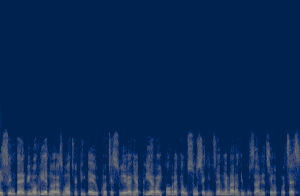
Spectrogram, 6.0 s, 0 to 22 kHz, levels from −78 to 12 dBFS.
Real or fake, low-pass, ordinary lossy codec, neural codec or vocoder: fake; 7.2 kHz; Opus, 16 kbps; codec, 44.1 kHz, 3.4 kbps, Pupu-Codec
